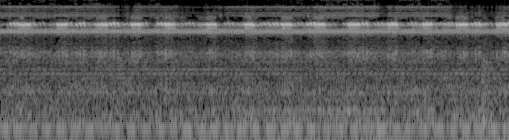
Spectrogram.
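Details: Grass insects keep up an unbroken high, pulsing chirp, a little under three pulses per second, over a constant low hum in the background.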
